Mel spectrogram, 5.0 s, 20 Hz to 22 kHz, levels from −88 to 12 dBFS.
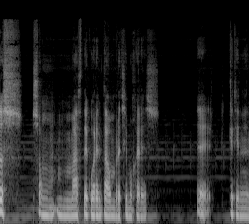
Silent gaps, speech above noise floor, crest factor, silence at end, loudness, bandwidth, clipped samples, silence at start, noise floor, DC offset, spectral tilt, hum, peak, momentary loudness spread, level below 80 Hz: none; 37 dB; 18 dB; 0 s; -26 LUFS; 16 kHz; under 0.1%; 0 s; -61 dBFS; under 0.1%; -5.5 dB/octave; none; -6 dBFS; 12 LU; -54 dBFS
